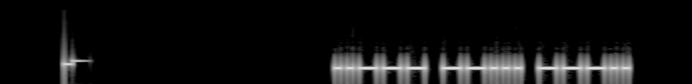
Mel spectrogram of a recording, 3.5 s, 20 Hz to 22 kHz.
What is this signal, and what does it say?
Morse code, heard as a keyed tone, about 40 wpm, 700 Hz. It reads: 278
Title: Common Cut Numbers - 3-Digit 40wpm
